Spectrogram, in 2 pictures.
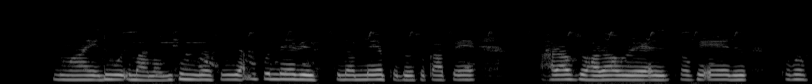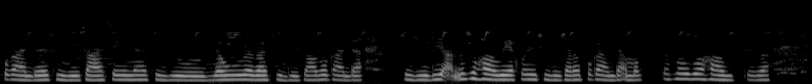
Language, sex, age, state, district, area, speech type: Manipuri, female, 18-30, Manipur, Tengnoupal, urban, spontaneous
